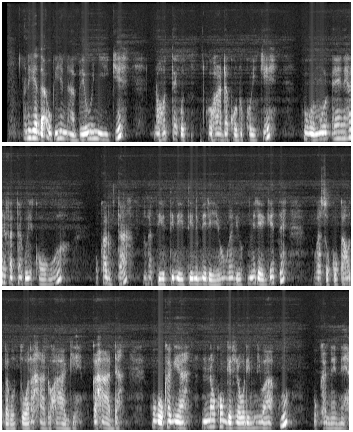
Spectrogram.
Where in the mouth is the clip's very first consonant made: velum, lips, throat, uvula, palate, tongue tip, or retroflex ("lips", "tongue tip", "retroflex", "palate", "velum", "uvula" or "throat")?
tongue tip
